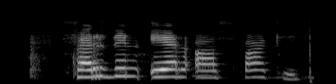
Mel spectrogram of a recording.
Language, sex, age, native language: Icelandic, female, 9, Icelandic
